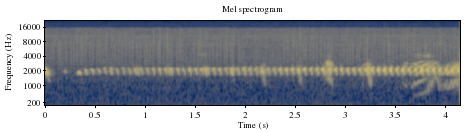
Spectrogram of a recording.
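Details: Quail giving a fast, regular trill of rapid pulses at one steady pitch, gradually louder, with a few brief rising notes toward the end.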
